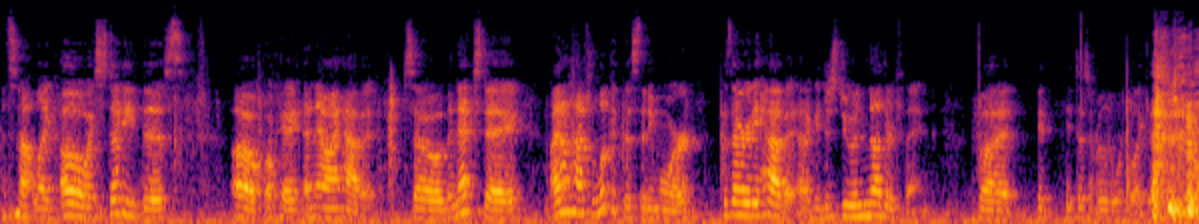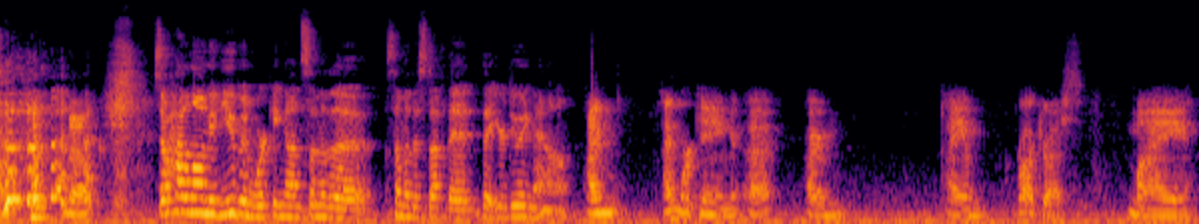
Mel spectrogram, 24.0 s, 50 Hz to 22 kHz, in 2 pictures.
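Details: Non-fluent aphasia in a young man, 4 years after a stroke that caused global aphasia, progressing from severe non-fluent aphasia; word-finding difficulty.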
